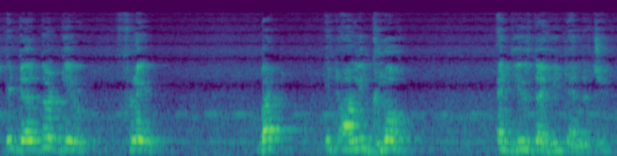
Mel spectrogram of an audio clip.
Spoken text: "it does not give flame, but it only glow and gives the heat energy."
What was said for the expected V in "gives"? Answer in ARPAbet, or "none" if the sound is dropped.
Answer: none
